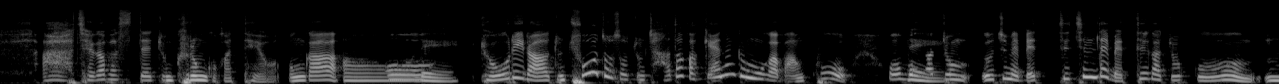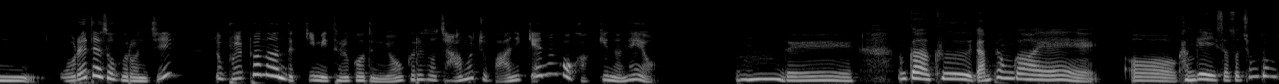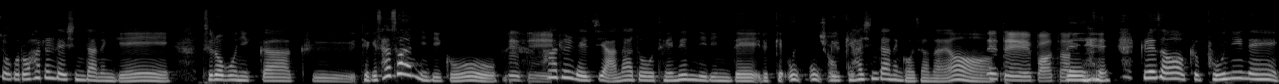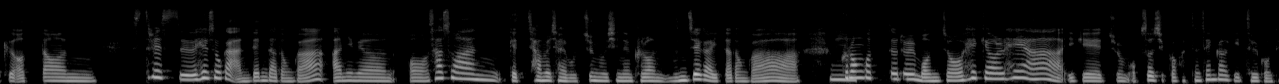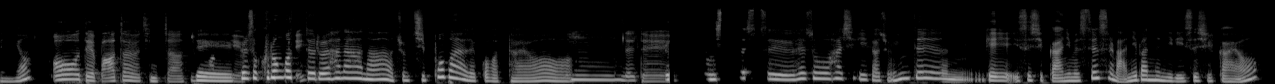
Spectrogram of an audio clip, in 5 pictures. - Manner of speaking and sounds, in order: other background noise; laugh
- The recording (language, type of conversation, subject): Korean, advice, 미래의 결과를 상상해 충동적인 선택을 줄이려면 어떻게 해야 하나요?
